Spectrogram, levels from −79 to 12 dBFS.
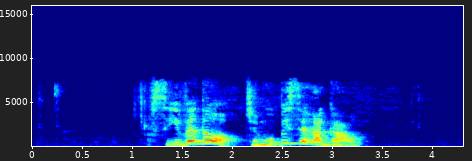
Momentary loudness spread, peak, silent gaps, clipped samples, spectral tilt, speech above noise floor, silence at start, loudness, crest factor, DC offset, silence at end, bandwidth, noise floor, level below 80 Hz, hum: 18 LU; 0 dBFS; none; under 0.1%; -5 dB/octave; 51 dB; 1.2 s; -16 LUFS; 18 dB; under 0.1%; 1.05 s; 8 kHz; -66 dBFS; -68 dBFS; none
